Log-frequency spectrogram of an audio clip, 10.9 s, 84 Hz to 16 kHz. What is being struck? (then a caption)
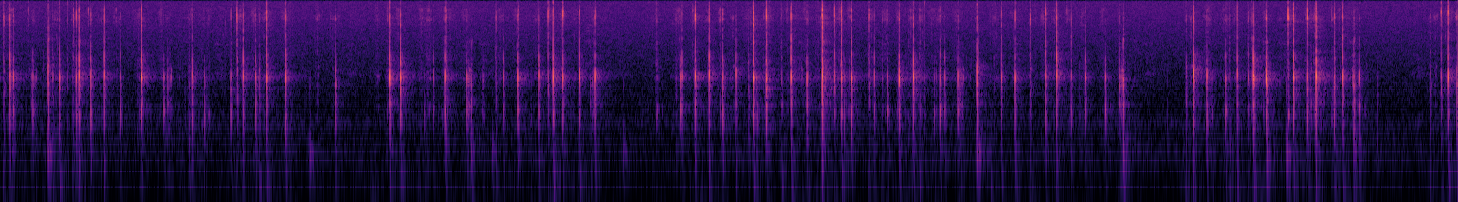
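Mechanical keyboard with PBT plastic keycaps. Fingertips type on a white-cased mechanical keyboard with grey and pink PBT plastic keycaps, its hollow case resting on a desk mat. Bursts of quick, crisp keystrokes come in runs separated by brief pauses, each click bright and short with almost no ring, centered around 2.2 kHz and carrying little low end.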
